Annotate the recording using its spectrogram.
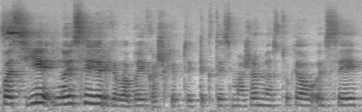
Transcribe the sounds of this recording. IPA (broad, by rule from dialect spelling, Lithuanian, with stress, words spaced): pɐs ˈjiː nʊ ˈjɪsɐɪ ˈɪrʲɡʲɪ lˠɐˈbɐɪ kɐˈʃkɐɪp tɐɪ ˈtʲɪktɐɪs mɐˈʒɐm mʲɛˈstʊkʲɛ oː jɪˈsɐɪ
